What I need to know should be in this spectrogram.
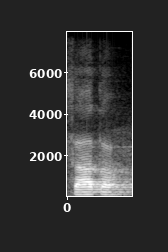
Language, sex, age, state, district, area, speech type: Odia, male, 18-30, Odisha, Ganjam, urban, read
